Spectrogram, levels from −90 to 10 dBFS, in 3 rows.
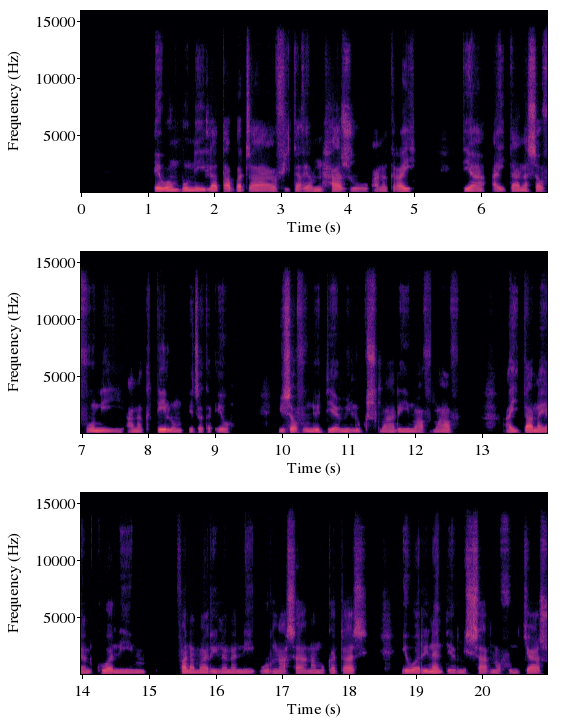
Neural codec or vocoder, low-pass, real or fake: codec, 44.1 kHz, 7.8 kbps, DAC; 14.4 kHz; fake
